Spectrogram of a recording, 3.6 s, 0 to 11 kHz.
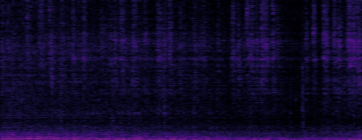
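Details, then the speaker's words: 1995 Camaro Z28 LT1 with head/cam combo, stock bottom end, Turbo 350 trans, long sat, being tuned: low uneven idle sags and nearly stalls, then recovers but stays rough; owner wonders if it's almost out of gas. "oh please don't die on me oh yeah go it almost did I wonder if it's almost out of gas"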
